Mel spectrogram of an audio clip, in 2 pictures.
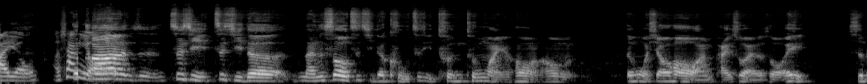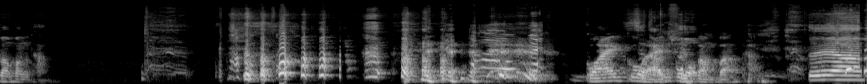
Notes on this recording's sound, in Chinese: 一樣採用遠端錄音和極度拙劣的剪輯能力，還請大家多包容音質和音量上的問題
